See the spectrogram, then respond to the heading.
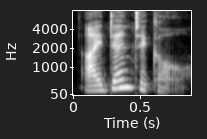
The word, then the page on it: identical: aidéntik ə l; アイデンティコゥ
